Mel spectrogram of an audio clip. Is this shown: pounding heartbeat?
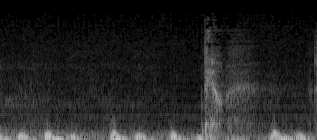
yes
